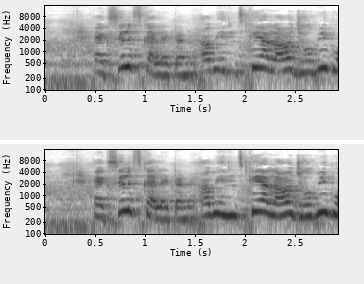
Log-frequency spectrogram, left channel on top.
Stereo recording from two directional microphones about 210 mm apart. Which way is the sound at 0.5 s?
40° right (ahead or behind).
